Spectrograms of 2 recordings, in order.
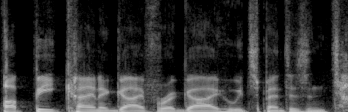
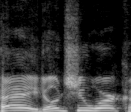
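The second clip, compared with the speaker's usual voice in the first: very high, jokey, teasing yell; 12 semitones higher than usual. Retelling shouting at a woman ahead who doesn't hear him: retelling a teasing yell. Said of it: "I yell out to her".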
